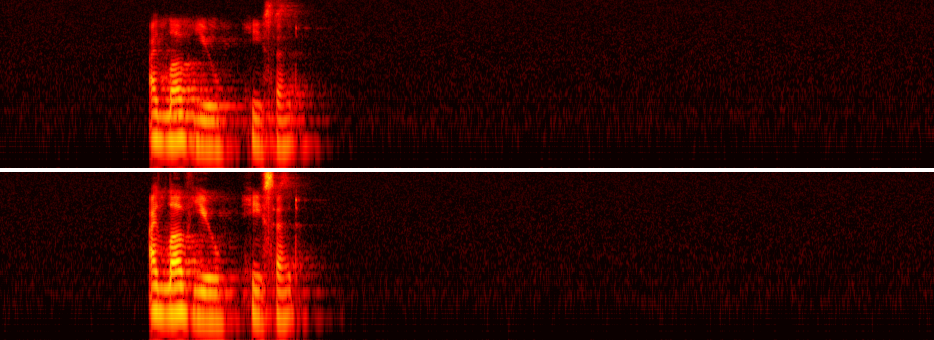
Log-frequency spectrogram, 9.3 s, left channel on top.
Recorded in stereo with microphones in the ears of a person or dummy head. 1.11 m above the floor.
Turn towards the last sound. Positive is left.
turn(degrees=-55)  # may be behind; listen again after turning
